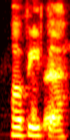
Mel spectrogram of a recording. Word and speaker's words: Jovita: You got to pronounce the J like an H, Lance. Avita. Hi, Albadio. Fantasy League. Eddie and I are playing again next week. Oh boy, Javita Oh. Jovita, yeah, Jovita, yeah.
